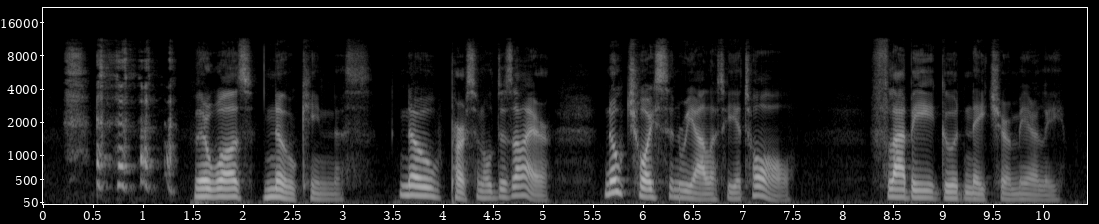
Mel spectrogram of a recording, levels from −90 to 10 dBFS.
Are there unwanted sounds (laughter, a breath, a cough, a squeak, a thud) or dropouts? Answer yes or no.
yes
